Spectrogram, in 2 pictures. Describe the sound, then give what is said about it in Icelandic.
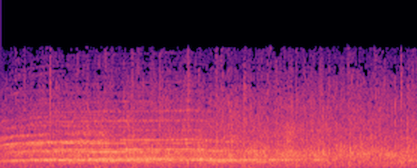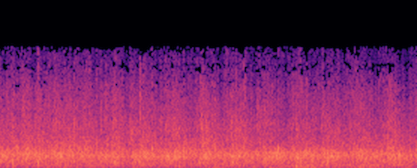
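Audience applause at an awards presentation: steady, dense clapping that holds at an even level for about eight seconds. “gefið þeim gott klapp”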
